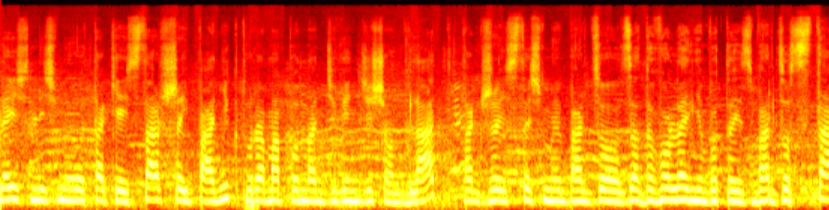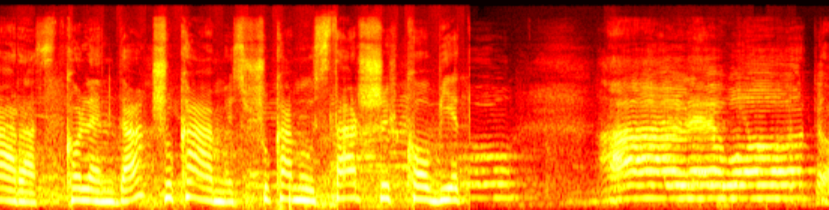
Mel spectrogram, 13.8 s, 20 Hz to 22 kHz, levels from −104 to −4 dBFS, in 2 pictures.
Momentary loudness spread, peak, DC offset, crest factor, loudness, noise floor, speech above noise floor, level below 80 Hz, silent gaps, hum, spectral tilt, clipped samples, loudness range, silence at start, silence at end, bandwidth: 4 LU; 0 dBFS; under 0.1%; 10 dB; -12 LUFS; -37 dBFS; 26 dB; -48 dBFS; none; none; -5.5 dB/octave; under 0.1%; 2 LU; 0 s; 0 s; 16.5 kHz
